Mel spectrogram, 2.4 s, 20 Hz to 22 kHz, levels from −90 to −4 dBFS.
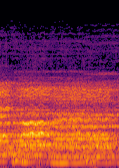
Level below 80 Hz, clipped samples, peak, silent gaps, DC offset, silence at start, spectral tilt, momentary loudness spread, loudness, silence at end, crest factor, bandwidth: -54 dBFS; under 0.1%; -4 dBFS; none; under 0.1%; 0 s; -5 dB/octave; 5 LU; -17 LUFS; 0 s; 14 dB; 13 kHz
